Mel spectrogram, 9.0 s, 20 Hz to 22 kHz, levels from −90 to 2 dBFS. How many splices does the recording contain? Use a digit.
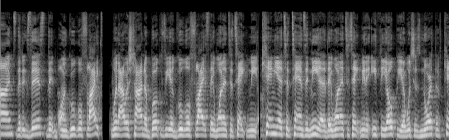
2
